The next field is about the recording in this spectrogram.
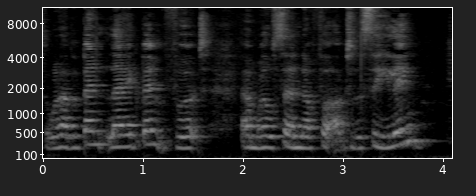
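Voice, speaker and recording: There is noticeable background noise and audible room echo as a woman speaks at a fairly high pitch with ordinary pitch variation. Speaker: somatic movement teacher. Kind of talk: guided movement class. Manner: fast, rambling.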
